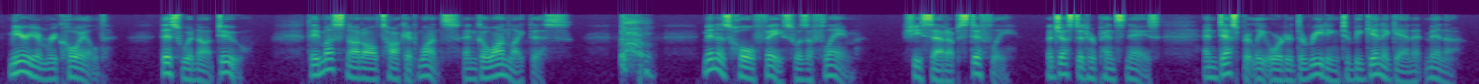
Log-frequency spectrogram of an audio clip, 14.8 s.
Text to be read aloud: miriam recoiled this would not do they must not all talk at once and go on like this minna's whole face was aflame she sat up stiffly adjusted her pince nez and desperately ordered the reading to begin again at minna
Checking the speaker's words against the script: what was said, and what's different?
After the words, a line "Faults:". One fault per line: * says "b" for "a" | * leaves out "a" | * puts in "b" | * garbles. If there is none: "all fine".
miriam recoiled this would not do they must not all talk at once and go on like this minna's whole face was aflame she sat up stiffly adjusted her pince nez and desperately ordered the reading to begin again at minna
Faults:
all fine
